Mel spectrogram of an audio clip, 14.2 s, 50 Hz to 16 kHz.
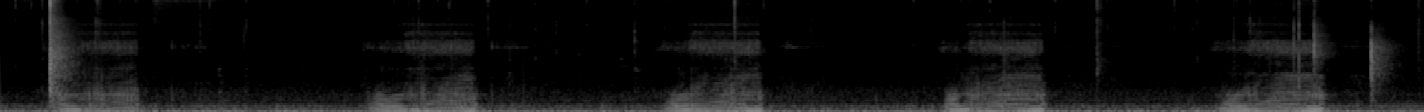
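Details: Deep rattling snores on each breath in, about 21 a minute, from Pearl resting by the fire in the evening, with quiet room noise between; snoring.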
